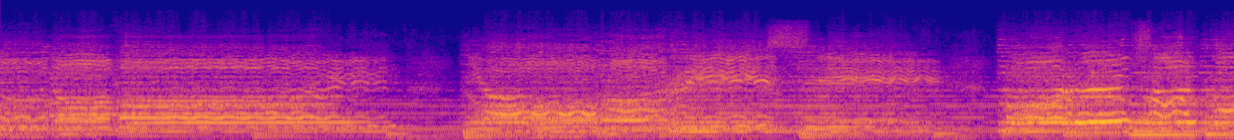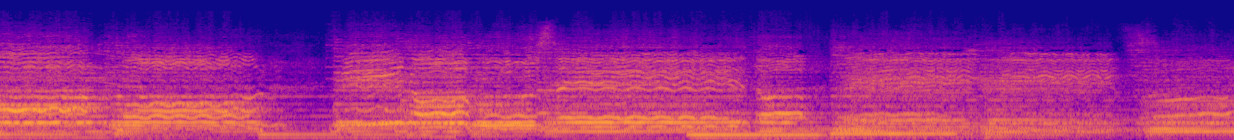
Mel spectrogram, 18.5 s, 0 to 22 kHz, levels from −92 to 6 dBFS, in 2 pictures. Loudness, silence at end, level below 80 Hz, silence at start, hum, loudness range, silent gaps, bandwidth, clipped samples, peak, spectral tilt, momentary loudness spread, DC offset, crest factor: -20 LUFS; 0 s; -48 dBFS; 0 s; none; 6 LU; none; 10 kHz; under 0.1%; -4 dBFS; -6 dB/octave; 11 LU; under 0.1%; 16 dB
